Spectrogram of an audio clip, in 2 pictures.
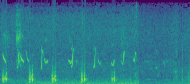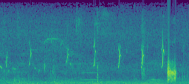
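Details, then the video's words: Baby chickens calling to one another give thin, high peeps scattered throughout, while lower, abrupt clucks repeat about twice a second for the first few seconds. "The Chicks Peep Sound"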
